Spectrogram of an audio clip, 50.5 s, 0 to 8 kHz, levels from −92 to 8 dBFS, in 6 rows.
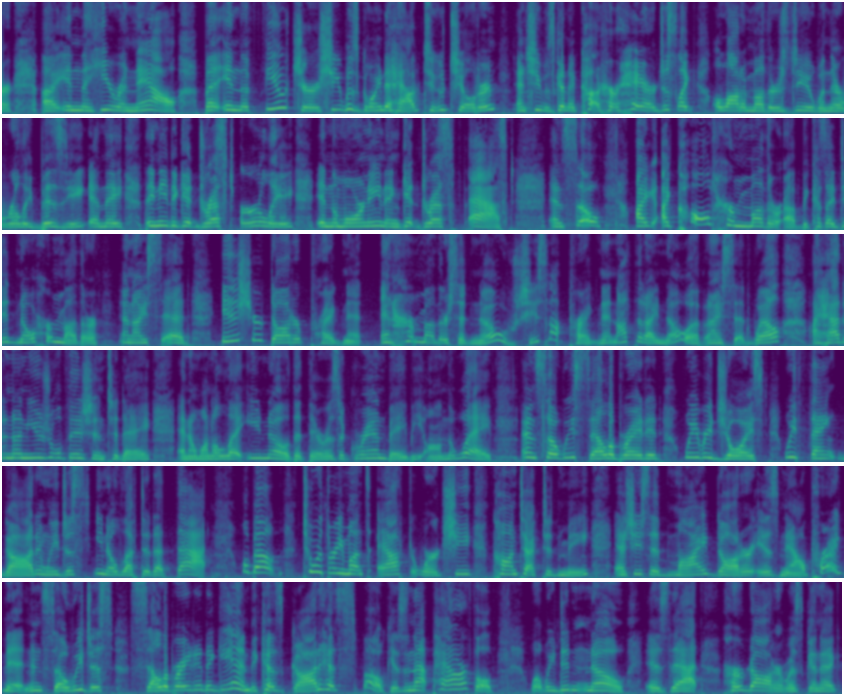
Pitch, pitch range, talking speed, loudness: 255 Hz, 230-295 Hz, 200 wpm, -20 LUFS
